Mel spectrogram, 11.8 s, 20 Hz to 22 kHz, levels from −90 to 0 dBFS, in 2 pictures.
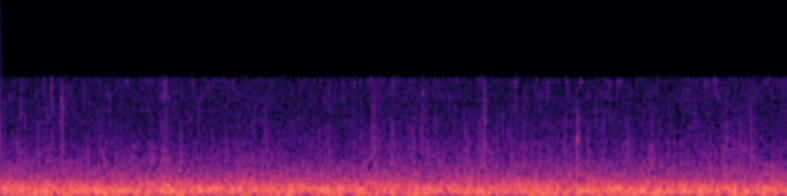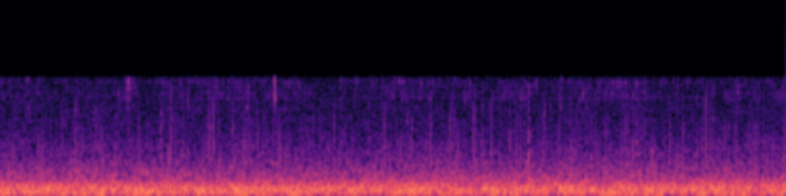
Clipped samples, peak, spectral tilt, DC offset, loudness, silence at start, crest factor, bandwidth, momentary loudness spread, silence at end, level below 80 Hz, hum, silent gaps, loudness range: under 0.1%; -14 dBFS; -10 dB/octave; under 0.1%; -28 LUFS; 0 s; 14 dB; 4.6 kHz; 2 LU; 0 s; -36 dBFS; none; none; 1 LU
